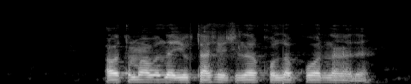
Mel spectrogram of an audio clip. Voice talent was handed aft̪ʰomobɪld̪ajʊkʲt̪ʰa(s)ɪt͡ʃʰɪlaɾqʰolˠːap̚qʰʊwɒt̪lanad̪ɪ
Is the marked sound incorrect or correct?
incorrect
